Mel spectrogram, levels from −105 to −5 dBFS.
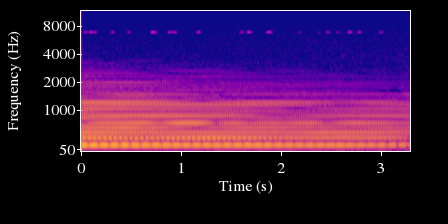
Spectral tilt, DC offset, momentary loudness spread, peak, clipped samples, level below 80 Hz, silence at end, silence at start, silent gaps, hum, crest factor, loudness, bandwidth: -11.5 dB/octave; under 0.1%; 8 LU; -20 dBFS; under 0.1%; -68 dBFS; 0 s; 0 s; none; none; 14 dB; -35 LUFS; 7.2 kHz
